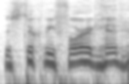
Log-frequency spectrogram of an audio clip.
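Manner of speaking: normal talking voice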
